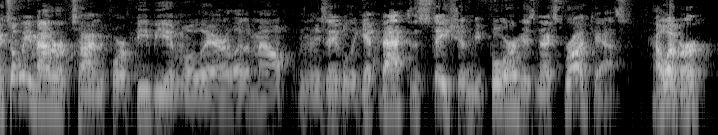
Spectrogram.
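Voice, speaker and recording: Theatrical sarcastic guy reviewing old movies, super lively delivery, roomy echo. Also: fairly high pitch. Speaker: film reviewer, host. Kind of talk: comedic scripted review commentary. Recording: echoey room.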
